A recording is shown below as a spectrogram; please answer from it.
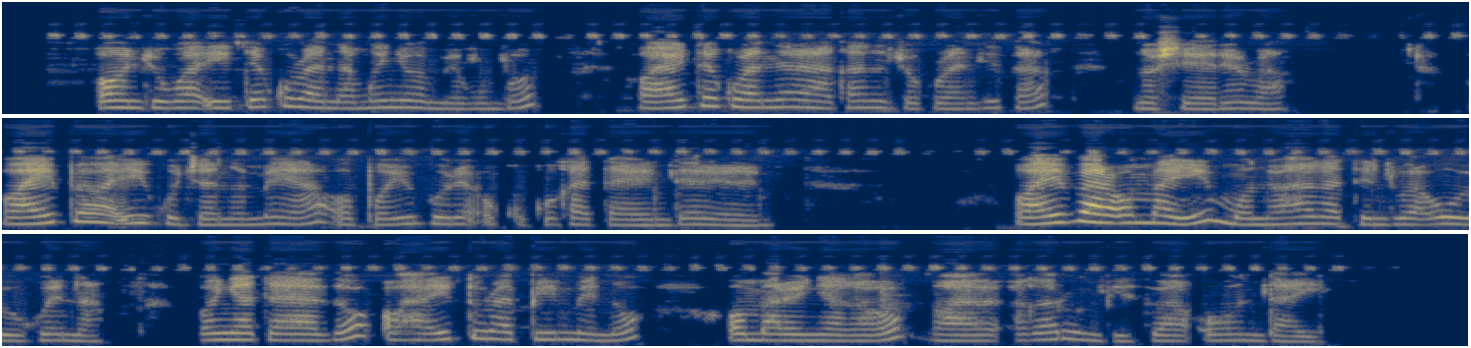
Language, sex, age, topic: Oshiwambo, female, 18-24, agriculture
